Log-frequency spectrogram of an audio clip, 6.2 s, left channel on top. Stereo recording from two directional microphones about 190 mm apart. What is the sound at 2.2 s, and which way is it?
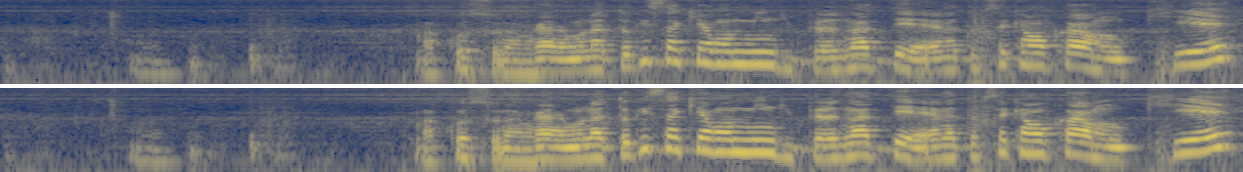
Speech, 45° right (ahead or behind).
